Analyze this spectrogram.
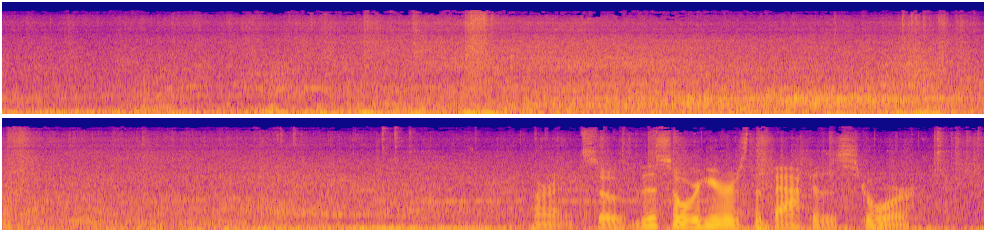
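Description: A shopping cart rolls and rattles over a smooth floor.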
